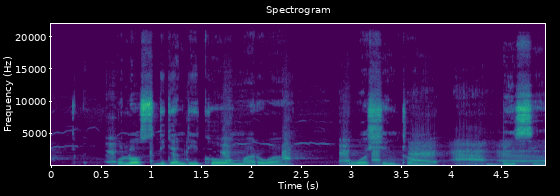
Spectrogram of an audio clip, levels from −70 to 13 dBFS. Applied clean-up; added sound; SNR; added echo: none; Cough; 10 dB; none.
